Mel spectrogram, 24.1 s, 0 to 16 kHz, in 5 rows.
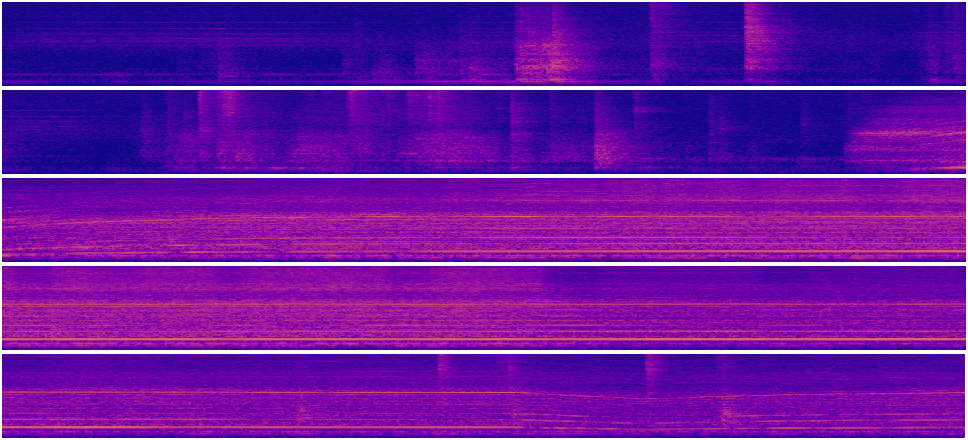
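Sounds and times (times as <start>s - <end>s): vacuum cleaner motor running: 9.1s - 24.0s.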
